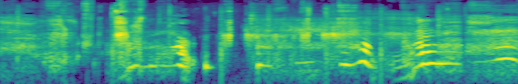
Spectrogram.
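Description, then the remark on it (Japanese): Heavy, excited breathing, with quick ragged breaths and soft voiced moans rising and falling over about five seconds, and no clear words spoken. “息遣いが荒くなってきています。だいぶ興奮しているのですね。”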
